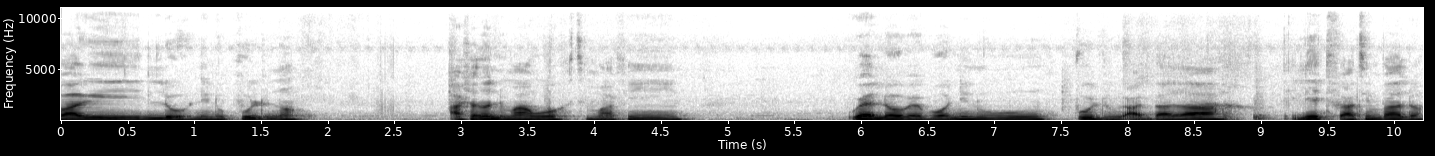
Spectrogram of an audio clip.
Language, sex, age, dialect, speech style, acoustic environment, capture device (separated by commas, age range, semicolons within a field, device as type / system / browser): Yoruba, male, 25-34, Nigeria - Lagos Yoruba, focused, nature, mobile / Linux / Chrome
